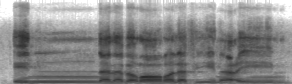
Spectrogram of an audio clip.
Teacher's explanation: إن نون مشددة فيها غنى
